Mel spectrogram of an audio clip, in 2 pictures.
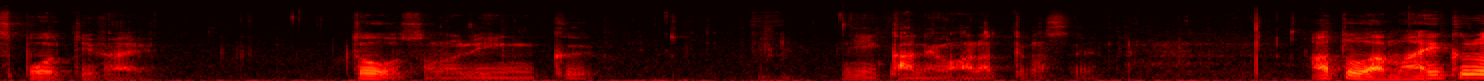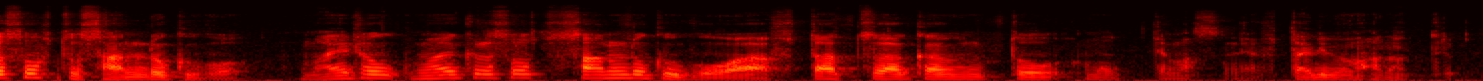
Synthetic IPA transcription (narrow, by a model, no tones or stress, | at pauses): sɨ̥po̞t̪ʲiɸa̰it̪o̞so̞no̞ɾʲĩŋkɯ | ɲ̟ikane̞ohaɾat̪ːe̞masɨ̥ne | at̪o̞βamaikɯ̟ɾo̞so̞ɸɯ̟̥t̪osãnɾo̞kɯ̟ɡo̞̰maiomaikɯ̟ɾo̞so̞ɸt̪osãnɾo̞kɯ̟ɡo̞βaɸɯ̟̥t̪at͡sɨakaɯ̟̃nt̪o̞mo̞t̪ːe̞masɨ̥ne̞̰ɸɯ̥t̪aɾʲimmõhaɾat̪ːe̞ɾɯ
